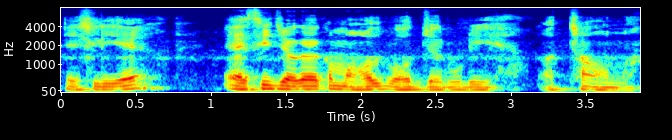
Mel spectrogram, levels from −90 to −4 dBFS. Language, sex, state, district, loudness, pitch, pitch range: Hindi, male, Bihar, Patna, -20 LUFS, 100 Hz, 95-110 Hz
